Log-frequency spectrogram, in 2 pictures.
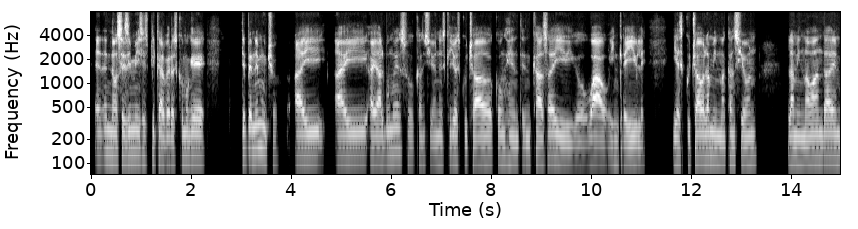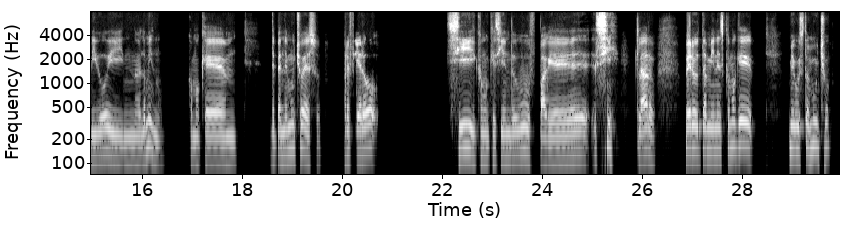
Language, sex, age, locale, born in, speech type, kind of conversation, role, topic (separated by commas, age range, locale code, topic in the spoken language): Spanish, male, 25-29, es-CO, Colombia, conversation, unstructured, none, ¿Cuál fue el concierto o espectáculo que más disfrutaste?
